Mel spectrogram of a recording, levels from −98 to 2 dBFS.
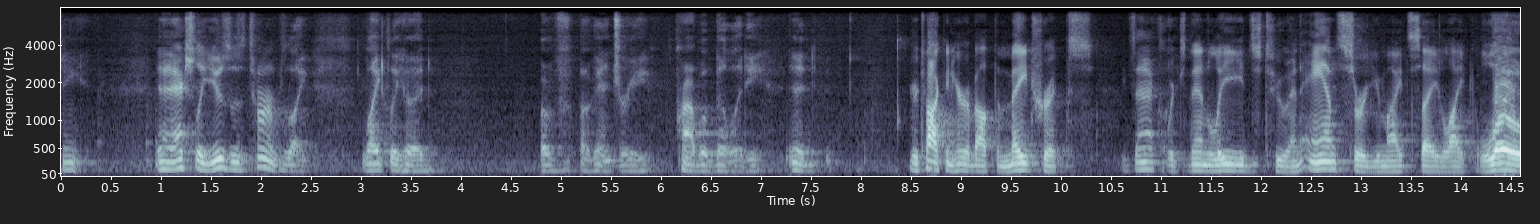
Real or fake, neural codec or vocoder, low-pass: fake; autoencoder, 48 kHz, 128 numbers a frame, DAC-VAE, trained on Japanese speech; 7.2 kHz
